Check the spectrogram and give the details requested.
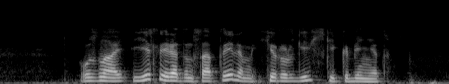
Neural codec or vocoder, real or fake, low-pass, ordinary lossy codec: autoencoder, 48 kHz, 128 numbers a frame, DAC-VAE, trained on Japanese speech; fake; 5.4 kHz; Opus, 24 kbps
